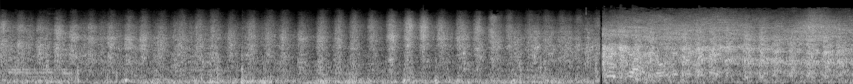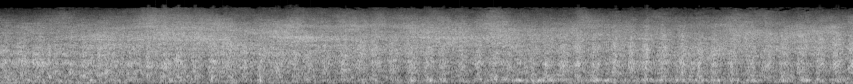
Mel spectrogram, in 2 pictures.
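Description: Train wheels clatter on the rails close by.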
